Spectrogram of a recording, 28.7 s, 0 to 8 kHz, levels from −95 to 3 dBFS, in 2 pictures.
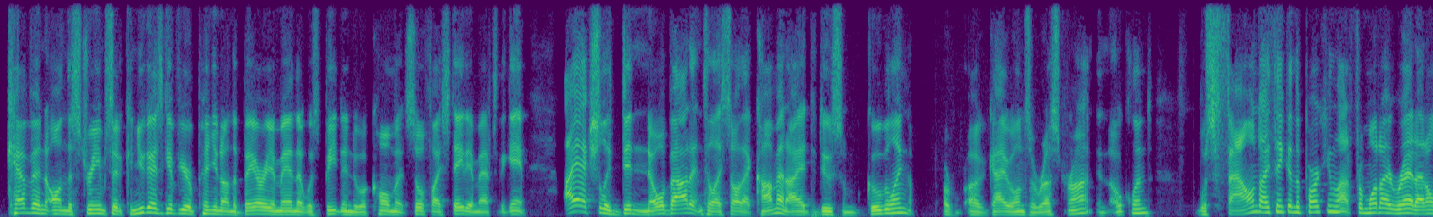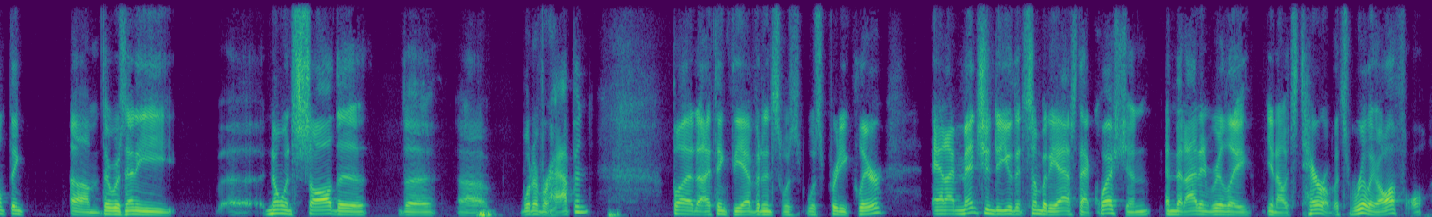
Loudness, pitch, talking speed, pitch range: -20 LUFS, 125 Hz, 235 wpm, 110-145 Hz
